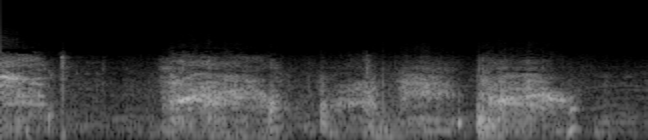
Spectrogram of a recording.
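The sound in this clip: A man coughs and chokes in several harsh, raspy bursts with short pauses between them, each fit rough and fairly loud.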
